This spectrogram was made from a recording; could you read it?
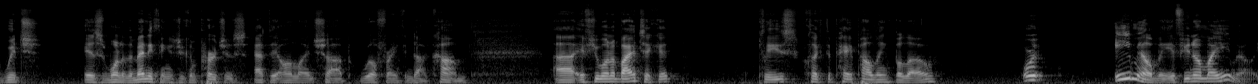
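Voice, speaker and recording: A comedian rambling through a sardonic, profane monologue full of digressions. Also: male voice, on the low side.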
